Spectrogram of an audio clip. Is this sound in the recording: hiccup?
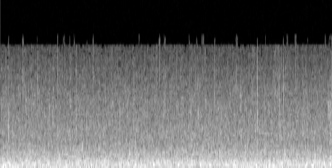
no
